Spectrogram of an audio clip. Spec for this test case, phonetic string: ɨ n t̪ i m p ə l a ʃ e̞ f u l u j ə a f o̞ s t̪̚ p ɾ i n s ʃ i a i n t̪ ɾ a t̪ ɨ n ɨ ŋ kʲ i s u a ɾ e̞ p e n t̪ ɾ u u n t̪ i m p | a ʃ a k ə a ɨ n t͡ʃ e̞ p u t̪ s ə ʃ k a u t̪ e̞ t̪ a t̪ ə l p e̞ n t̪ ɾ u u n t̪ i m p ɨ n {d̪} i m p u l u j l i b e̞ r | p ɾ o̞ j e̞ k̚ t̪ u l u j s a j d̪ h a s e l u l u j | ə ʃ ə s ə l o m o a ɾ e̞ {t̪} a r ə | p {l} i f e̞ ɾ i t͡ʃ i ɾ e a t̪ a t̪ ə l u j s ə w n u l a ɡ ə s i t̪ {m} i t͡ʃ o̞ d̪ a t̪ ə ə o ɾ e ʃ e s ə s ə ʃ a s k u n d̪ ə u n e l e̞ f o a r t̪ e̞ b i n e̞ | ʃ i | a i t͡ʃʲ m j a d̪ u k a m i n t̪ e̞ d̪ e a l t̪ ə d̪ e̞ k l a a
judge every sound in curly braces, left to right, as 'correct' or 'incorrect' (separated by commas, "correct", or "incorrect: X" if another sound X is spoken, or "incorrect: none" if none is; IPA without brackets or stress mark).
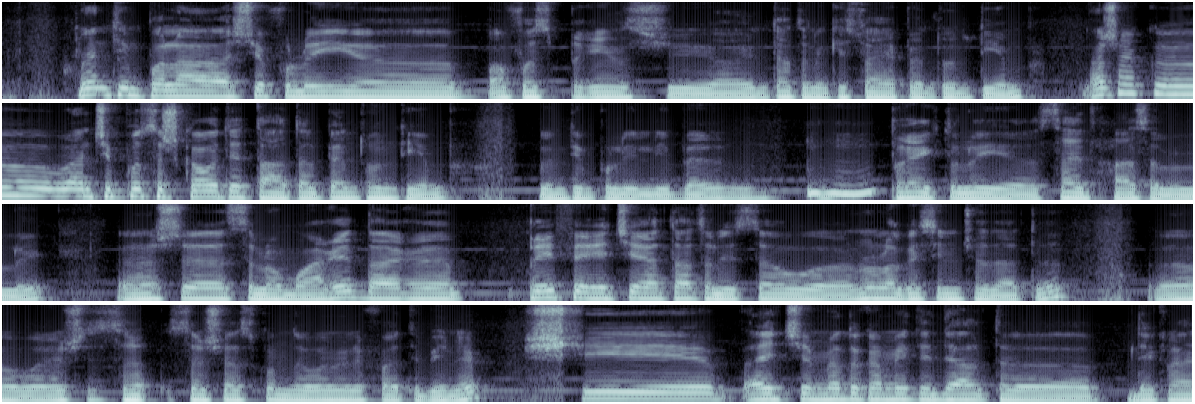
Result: incorrect: t̪, incorrect: d̪, incorrect: ɾ, incorrect: n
